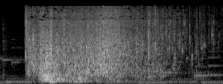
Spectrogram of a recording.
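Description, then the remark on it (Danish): A sudden loud splash as a bride loses her balance and falls headfirst from a quay into a canal, followed by a couple of seconds of churning, sloshing water that gradually settles, without speech. “Og bruden hun bliver så forskrækket, at hun drejer hurtigt omkring, mister balancen og ryger på hovedet lige ned i vandet i kanalen.”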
